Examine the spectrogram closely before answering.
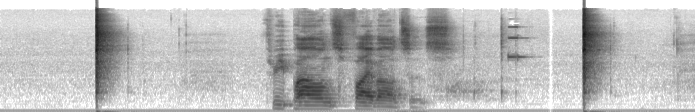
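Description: A rifle trigger snaps with a sharp click.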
